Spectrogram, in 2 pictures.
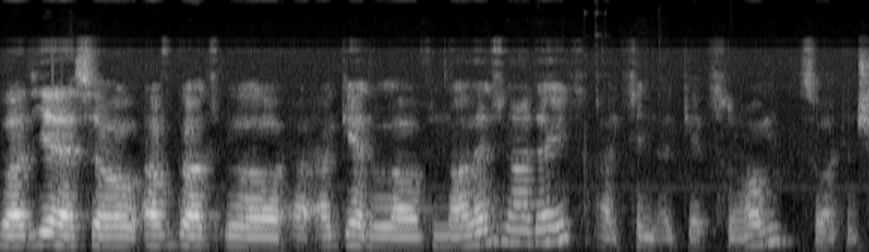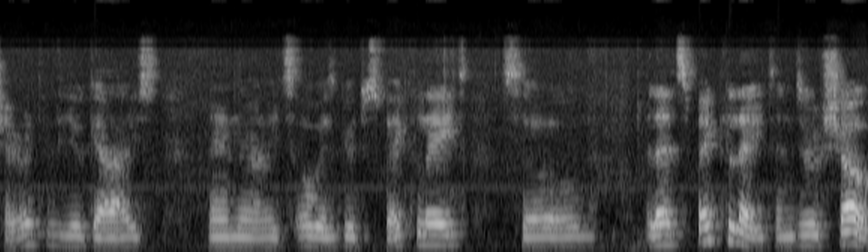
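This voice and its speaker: A man with a French accent talks at a fairly slow pace in a fairly high pitch. His intonation stays fairly even while his loudness swings a lot. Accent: non-native English, French. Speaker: podcast host. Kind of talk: solo podcast monologue. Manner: halting, many fillers and restarts.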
